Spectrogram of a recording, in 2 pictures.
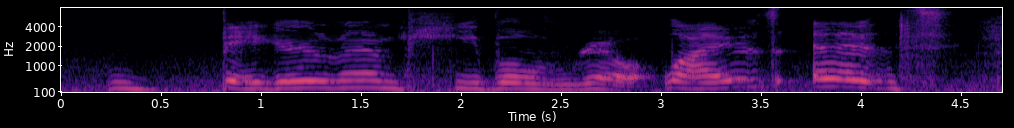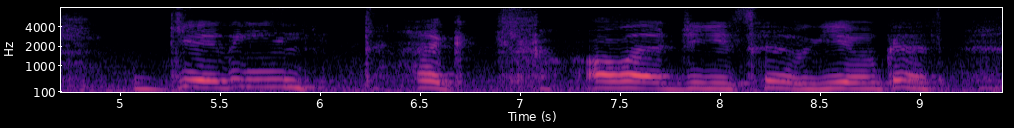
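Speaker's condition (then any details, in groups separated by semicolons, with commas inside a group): Cerebral palsy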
